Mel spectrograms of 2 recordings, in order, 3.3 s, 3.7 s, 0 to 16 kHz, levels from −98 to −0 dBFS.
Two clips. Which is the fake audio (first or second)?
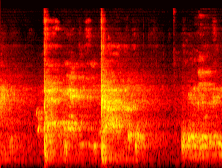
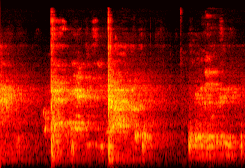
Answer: first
